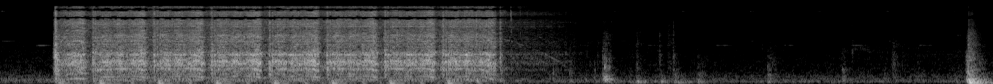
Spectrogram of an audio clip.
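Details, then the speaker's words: Turbocharged Hyundai (Daily) engine after a loud pop on its last pull at the track, compression test on cylinder 3: about four seconds of steady, evenly spaced cranking, gauge about 119 psi, within 1–2 of the other cylinders; even compression. "Yeah, about 119. It's the 1 down below it. So the other 2 were 2 below it, and this is 1 below. I mean, that's really close."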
